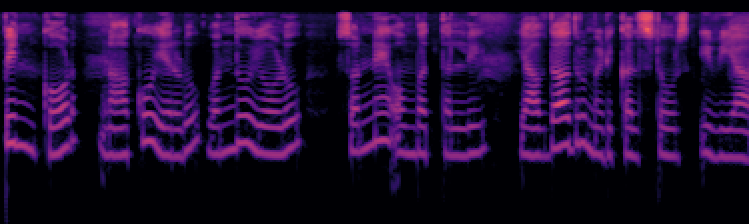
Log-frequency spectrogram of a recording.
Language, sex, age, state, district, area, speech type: Kannada, female, 30-45, Karnataka, Chikkaballapur, rural, read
